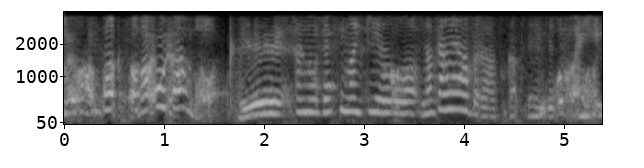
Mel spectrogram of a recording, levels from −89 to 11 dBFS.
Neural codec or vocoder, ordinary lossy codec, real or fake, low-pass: codec, 16 kHz, 1 kbps, FreqCodec, smaller model; AAC, 32 kbps; fake; 3.6 kHz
